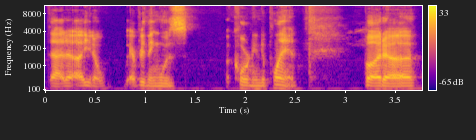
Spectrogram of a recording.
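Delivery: ordinary talk, nothing marked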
